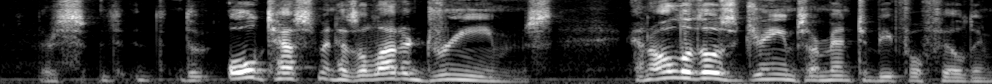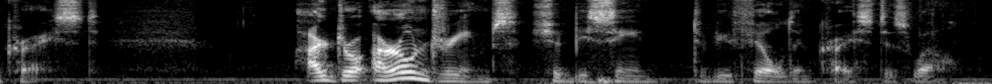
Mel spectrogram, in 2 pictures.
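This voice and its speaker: A man with a fairly high pitch speaks at a moderate pace. His voice swings very widely in pitch and has vocal fry. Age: 60s. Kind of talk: interview, podcast promoting a Bible reading program.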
